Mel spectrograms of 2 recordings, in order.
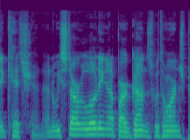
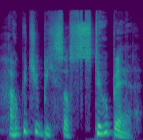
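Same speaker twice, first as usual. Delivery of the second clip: exasperated scolding; 5 semitones higher than usual. A narrator's reading. Friend scolds narrator in story.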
